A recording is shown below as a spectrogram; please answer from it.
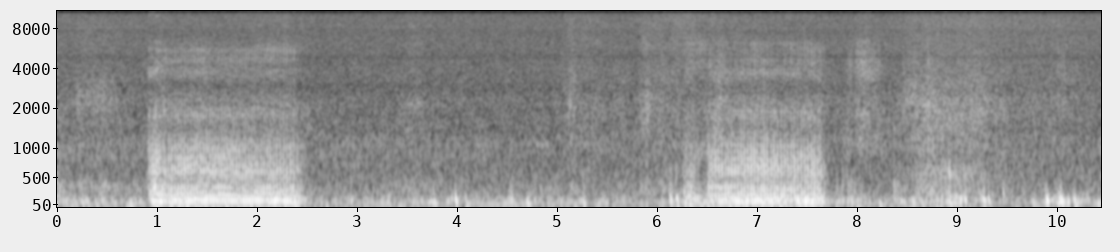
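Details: Sleeping pug snoring: two loud, rough, rumbling snores about five seconds apart, each lasting one to two seconds, with quieter breathing between.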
